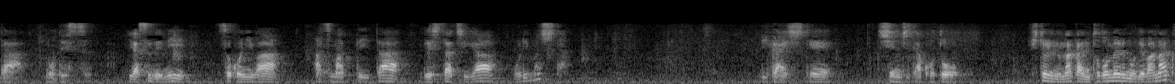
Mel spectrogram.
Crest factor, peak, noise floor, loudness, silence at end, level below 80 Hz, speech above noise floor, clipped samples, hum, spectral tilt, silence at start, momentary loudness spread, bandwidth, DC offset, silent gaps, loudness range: 20 dB; -4 dBFS; -44 dBFS; -24 LUFS; 0 s; -50 dBFS; 20 dB; under 0.1%; none; -4 dB/octave; 0 s; 22 LU; 7.4 kHz; under 0.1%; none; 6 LU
